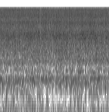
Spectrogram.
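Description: Blended sofrito frying in hot oil in a stainless steel pot: a steady sizzling hiss.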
